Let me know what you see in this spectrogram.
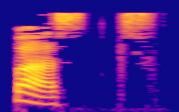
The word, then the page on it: busts: British English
